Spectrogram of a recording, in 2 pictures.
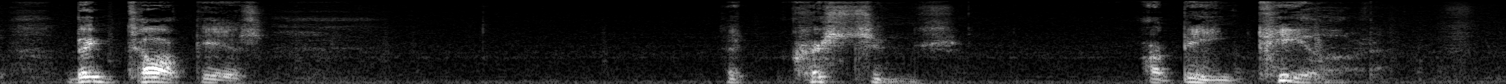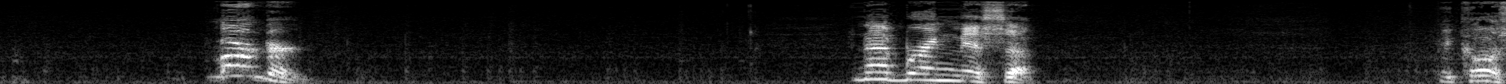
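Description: An elderly man speaks calmly and slowly into a close microphone, with pauses between phrases.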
